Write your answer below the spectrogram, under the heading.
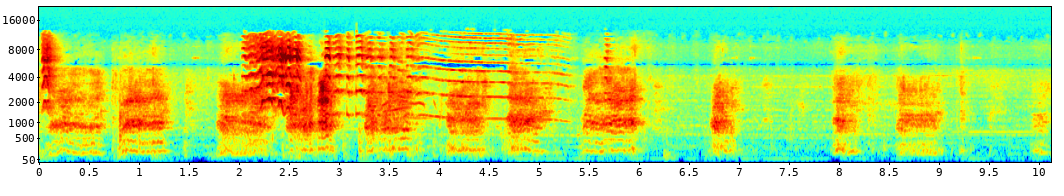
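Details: Wire Fox Terrier puppy growling as it plays with and destroys a chicken toy; rough, rumbling growls in uneven bursts, with a high squeaky-toy squeal partway through.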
